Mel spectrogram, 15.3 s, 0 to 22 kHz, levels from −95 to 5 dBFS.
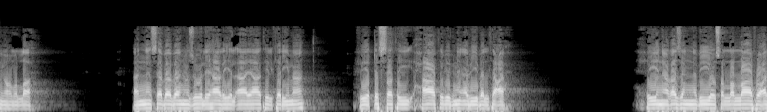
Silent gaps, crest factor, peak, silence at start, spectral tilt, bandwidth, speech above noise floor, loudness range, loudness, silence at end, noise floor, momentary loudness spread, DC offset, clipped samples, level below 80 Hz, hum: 1.89-1.95 s, 2.02-2.24 s, 11.39-12.63 s; 10 dB; -2 dBFS; 0 s; -7 dB/octave; 9.6 kHz; 63 dB; 6 LU; -10 LUFS; 0 s; -72 dBFS; 6 LU; under 0.1%; under 0.1%; -36 dBFS; none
